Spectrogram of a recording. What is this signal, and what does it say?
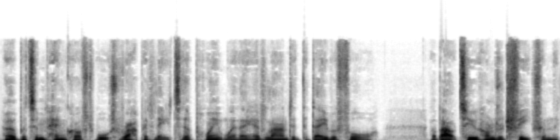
Speech in English. There is no code.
